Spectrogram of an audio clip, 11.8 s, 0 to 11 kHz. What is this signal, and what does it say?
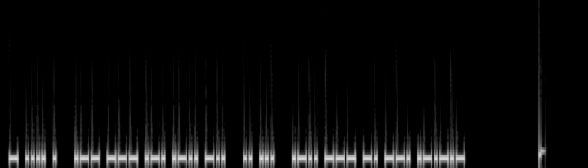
Morse code, heard as a keyed tone, about 22 wpm, 700 Hz. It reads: THE WORLD IS LONG.
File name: practice / 22wpm / Sentences with 3-Word Phrases - 22wpm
